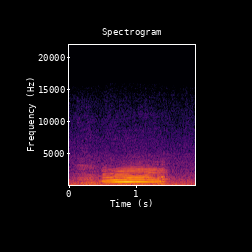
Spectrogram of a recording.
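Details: Cattle moo from brown cows and calves in green pastures: a single rich, nasal lowing of about one second, even in pitch and ending with a quick downward slide, against a faint constant low hum.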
